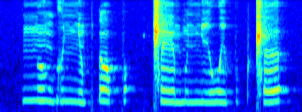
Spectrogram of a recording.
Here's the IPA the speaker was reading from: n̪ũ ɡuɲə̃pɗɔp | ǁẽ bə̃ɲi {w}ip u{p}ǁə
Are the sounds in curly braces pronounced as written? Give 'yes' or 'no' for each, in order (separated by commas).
yes, yes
